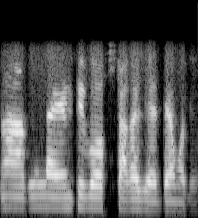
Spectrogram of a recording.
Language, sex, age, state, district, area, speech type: Marathi, male, 45-60, Maharashtra, Akola, rural, conversation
